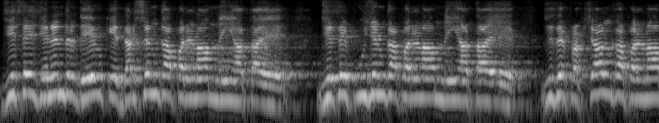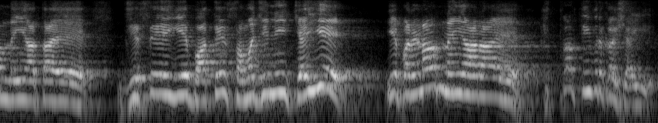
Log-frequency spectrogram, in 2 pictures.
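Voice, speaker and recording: A man's voice: very high-pitched, moderate pace, pushed and bright, reverberant. A man giving a scripture discourse to a live audience, asking rhetorical questions and acting out everyday examples. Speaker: scripture lecturer.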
